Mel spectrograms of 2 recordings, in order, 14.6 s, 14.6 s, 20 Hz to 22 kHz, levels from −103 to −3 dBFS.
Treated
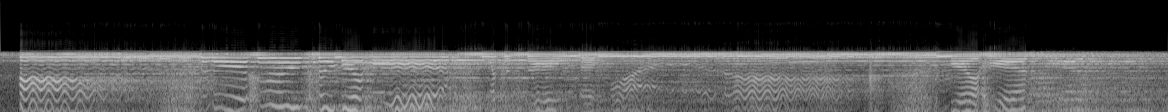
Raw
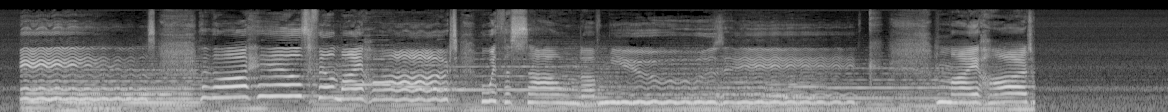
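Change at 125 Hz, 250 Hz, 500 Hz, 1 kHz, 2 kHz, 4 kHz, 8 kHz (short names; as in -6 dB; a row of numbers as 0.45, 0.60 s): -13.0 dB, -23.5 dB, -17.5 dB, -13.5 dB, +1.5 dB, +10.0 dB, under -40 dB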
